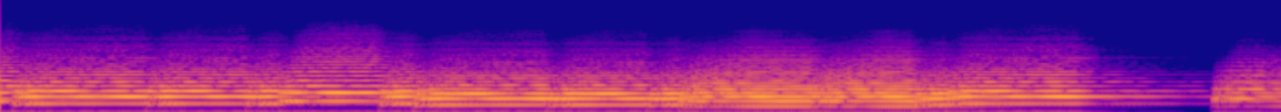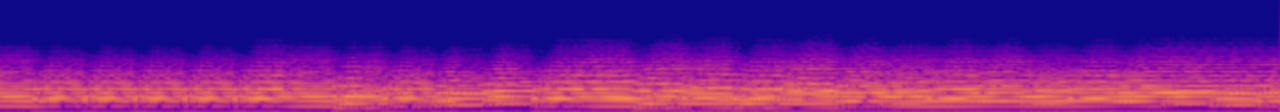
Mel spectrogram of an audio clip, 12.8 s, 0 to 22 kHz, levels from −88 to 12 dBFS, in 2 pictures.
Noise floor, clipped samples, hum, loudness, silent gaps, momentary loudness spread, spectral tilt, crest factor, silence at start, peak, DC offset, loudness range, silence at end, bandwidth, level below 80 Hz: -35 dBFS; under 0.1%; none; -16 LUFS; none; 10 LU; -8.5 dB/octave; 14 dB; 0 s; -2 dBFS; 0.2%; 9 LU; 0 s; 6 kHz; -66 dBFS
